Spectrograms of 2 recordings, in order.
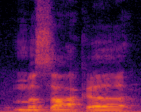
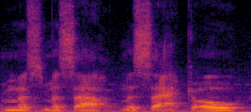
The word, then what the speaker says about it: Masako: Yeah, but they used Masaka. I think that's how you say her name. Masako.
